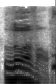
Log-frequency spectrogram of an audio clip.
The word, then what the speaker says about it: Louisville: Louisville. The Ville is pronounced Vull.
